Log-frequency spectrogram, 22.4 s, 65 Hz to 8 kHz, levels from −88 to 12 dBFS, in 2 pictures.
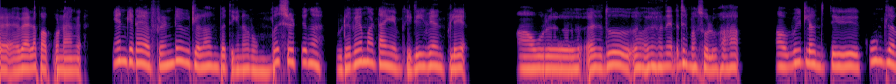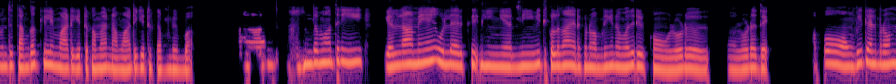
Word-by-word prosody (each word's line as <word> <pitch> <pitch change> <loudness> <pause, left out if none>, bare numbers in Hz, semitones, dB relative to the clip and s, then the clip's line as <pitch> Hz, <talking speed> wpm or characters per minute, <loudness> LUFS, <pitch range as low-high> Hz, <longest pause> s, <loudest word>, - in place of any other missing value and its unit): வே 150 - +1 0.2
வேல 160 +1 +1
பார்ப்போம் 145 -1 -2
நாங்க. 145 0 -1 0.5
ஏன்னு 245 0 +2
கேட்டா 225 -2 +2
என் 180 - -2
ஃப்ரெண்டு 200 +5 +1
வீட்லலாம் 185 -4 +1
வந்து 175 -1 -2
பார்த்தீங்கன்னா 155 0 -1
ரொம்ப 140 +9 -1
ஸ்ட்ரிக்ட்டுங்க. 225 -2 -1 0.3
விடவே 175 +8 +2
மாட்டாய்ங்க, 200 -5 +1
வெளியவே 180 +4 +1
அந்த 170 -3 -2
பிள்ளைய. 165 +1 +2 0.7
அ 160 - -2 0.2
ஒரு 160 0 +2 0.5
எது 170 +3 +1 0.4
அது 170 - +2
என்ன 180 +1 -1
தெரியுமா 180 -5 +1
சொல்லுவா 155 0 0 0.7
அவ 180 - +1
வீட்டுல 225 -1 +1
வந்துட்டு 180 0 -2 0.4
"கூண்டில்ல 240 -2 +1
வந்து 180 +1 -1
தங்க 170 +3 +2
கிளி 200 -2 +2
மாட்டிக்கிட்டு 160 0 -1
இருக்கிற 160 0 0
மாரி, 170 0 +1
நான் 155 0 0
மாட்டிக்கிட்டு 160 +2 -1
இருக்கேன்." 150 -1 -4
அப்டிம்பா. 150 -1 -1 1.2
ஆ - - -18 0.2
அந்த 210 +1 +3
மாதிரி, 230 +1 +1 0.6
"எல்லாமே 210 +3 +3 0.2
உள்ள 205 -1 +2
இருக்கு. 190 +2 -2
நீங்க 180 -1 +2 0.2
நீ 185 - +2
வீட்டுக்குள்ள 190 -2 +1
தான் 195 -1 +2
இருக்கணும்." 175 0 0
அப்டிங்கிற 180 +2 +1
மாதிரி 185 0 +2
இருக்கும். 160 -1 -2
அவளோடு 155 +3 +1 0.5
அவளோட 150 +2 -1
இதே. 160 - 0 0.6
அப்போ, 215 - -5 0.2
அவங்க 180 0 0
வீட்டுல 220 +2 +1
என்ன 210 - +1
பண்ணுவாங்க, 205 +2 +2
180 Hz, 165 wpm, -22 LUFS, 160-205 Hz, 1.2 s, அந்த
